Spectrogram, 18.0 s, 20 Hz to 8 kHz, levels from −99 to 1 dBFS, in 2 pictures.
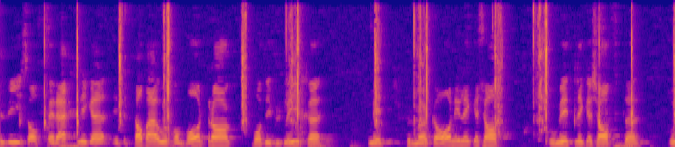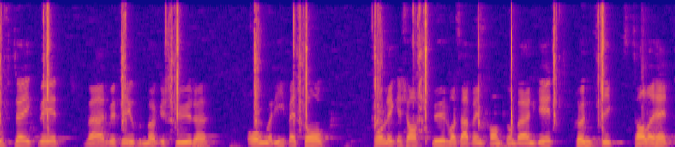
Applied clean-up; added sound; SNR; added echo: classical method log-MMSE.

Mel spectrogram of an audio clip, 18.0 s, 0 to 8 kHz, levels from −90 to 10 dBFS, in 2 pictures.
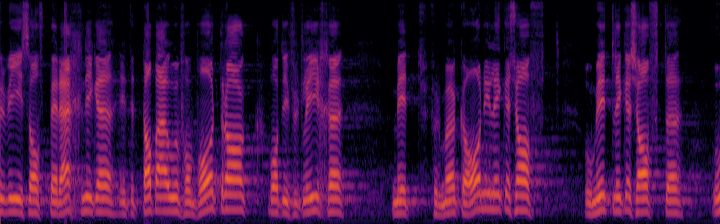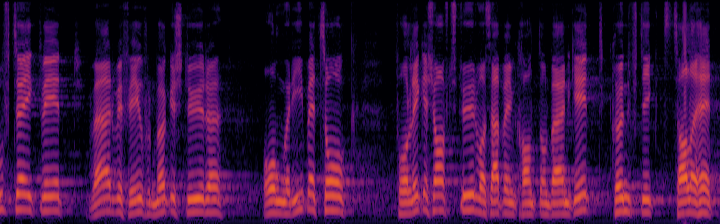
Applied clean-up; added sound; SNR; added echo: none; none; none; none.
